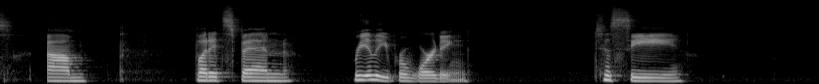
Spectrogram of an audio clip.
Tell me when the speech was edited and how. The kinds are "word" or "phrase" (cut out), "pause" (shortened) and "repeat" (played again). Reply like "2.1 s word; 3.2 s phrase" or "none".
none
